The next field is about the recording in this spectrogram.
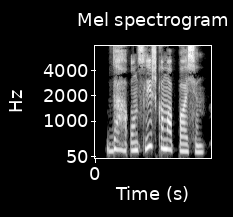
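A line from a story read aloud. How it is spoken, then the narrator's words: Regretful sigh. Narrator (Russian): с большим сожалением вздохнула Арника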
